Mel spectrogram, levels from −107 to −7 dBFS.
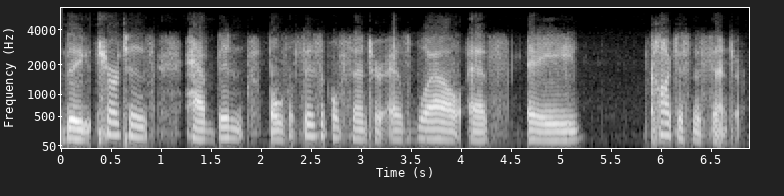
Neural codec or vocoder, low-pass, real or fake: codec, 16 kHz in and 24 kHz out, 2.2 kbps, FireRedTTS-2 codec; 5.4 kHz; fake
